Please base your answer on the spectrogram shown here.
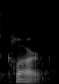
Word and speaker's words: clerk: yes sir you know it comes from the english word for clerk they still pronounce clerk there is Clark I simply nodded I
